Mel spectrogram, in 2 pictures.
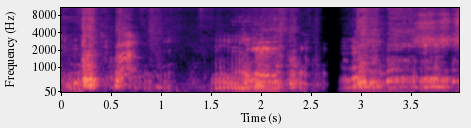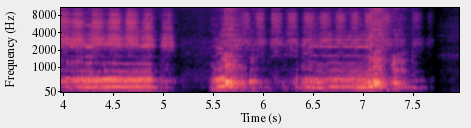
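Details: Sow shortly after farrowing, under post-birth care. Loud, harsh, roaring calls in three long bursts of roughly one to two seconds each, separated by brief silences, with a rough, noisy tone.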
